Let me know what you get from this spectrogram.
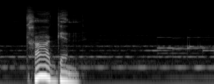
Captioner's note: german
